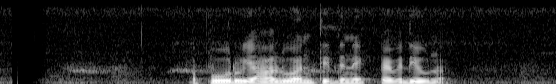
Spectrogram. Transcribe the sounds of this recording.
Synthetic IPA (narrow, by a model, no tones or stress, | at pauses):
əpuːɾujaɦɐluʋant̪id̪ənek̚pæʋid̪iuna̰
